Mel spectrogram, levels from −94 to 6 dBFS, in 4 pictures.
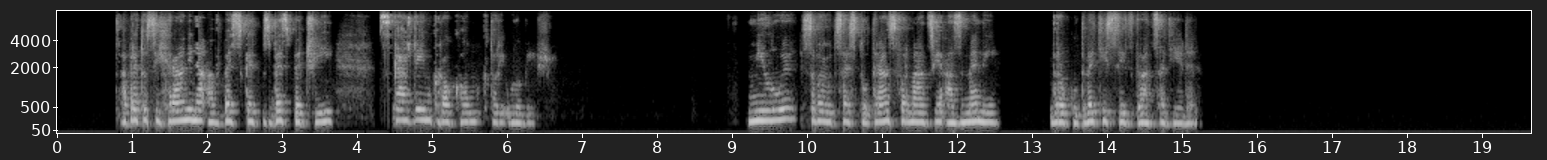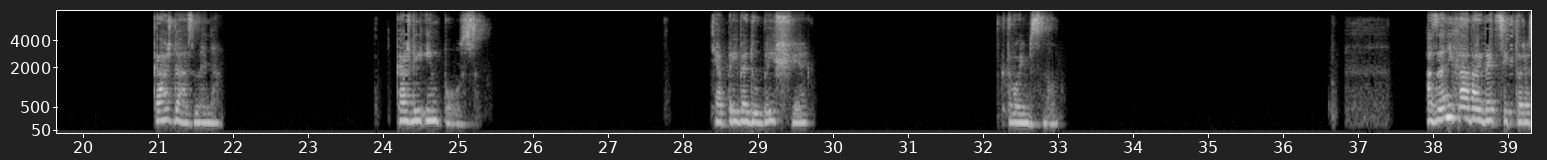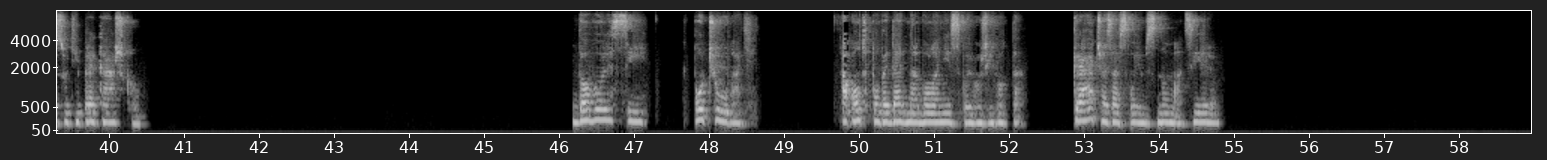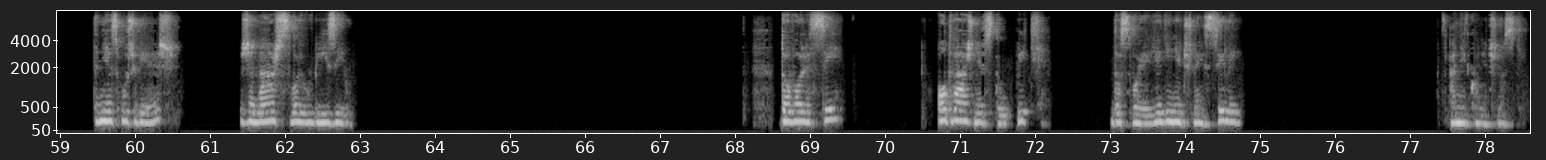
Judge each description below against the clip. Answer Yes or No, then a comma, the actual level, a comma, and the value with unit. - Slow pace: Yes, slow, 55 wpm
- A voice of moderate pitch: Yes, medium, 180 Hz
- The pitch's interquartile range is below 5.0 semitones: Yes, average, 3.0 semitones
